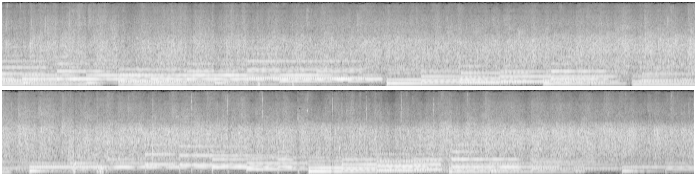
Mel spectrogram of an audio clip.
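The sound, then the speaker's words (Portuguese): A crowd claps steadily and loudly for many seconds to praise the Lord, a dense wash of applause layered over sustained keyboard chords playing underneath. “Vamos louvar o Senhor, aplaudi-lo com muita alegria.”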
